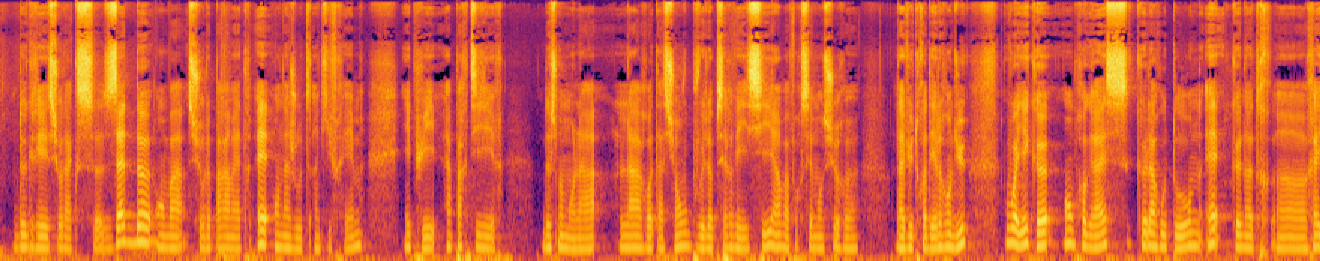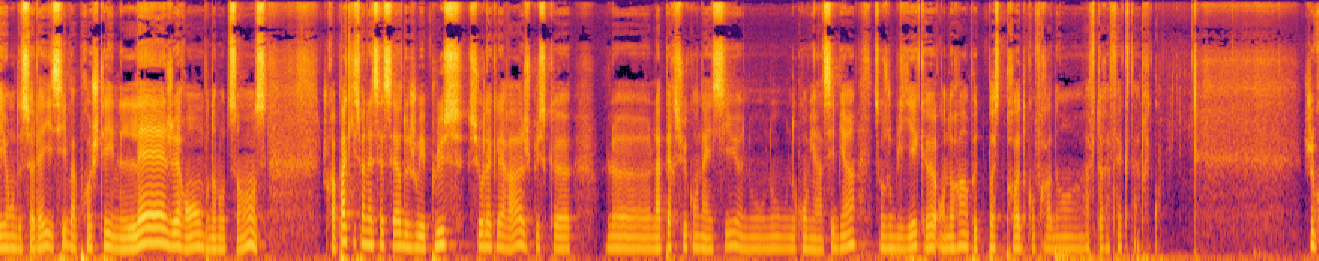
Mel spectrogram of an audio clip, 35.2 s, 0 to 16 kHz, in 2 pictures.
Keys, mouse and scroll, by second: 2.9 i, 5.0 click, 5.8 click, 9.2-9.7 scroll up 4, 9.7 shift+middle click, 12.8 click, 13.6 click, 18.7 scroll up 1, 21.2 click, 21.2 scroll up 1, 27.8-28.3 scroll down 1.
